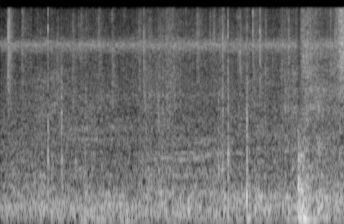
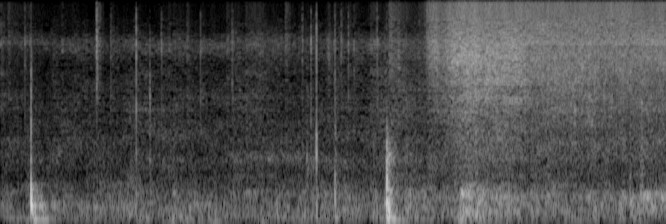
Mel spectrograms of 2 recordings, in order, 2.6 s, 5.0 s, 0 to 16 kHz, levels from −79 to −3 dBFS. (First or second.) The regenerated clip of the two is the second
